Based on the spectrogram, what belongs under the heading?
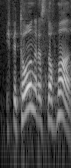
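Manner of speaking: normal talking voice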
